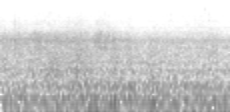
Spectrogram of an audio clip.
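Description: Steady room tone: an even hiss with a low hum underneath, and no speech.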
